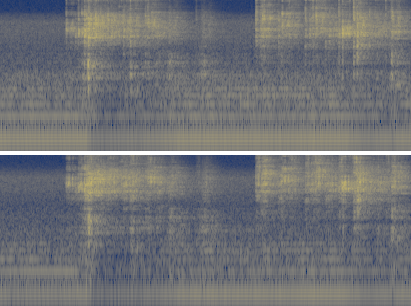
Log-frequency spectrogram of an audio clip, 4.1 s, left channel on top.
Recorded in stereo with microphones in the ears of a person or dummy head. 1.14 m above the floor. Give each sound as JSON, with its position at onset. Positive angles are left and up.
{"t": 0.7, "sound": "a pop", "side_deg": 45, "distance_m": 3.5}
